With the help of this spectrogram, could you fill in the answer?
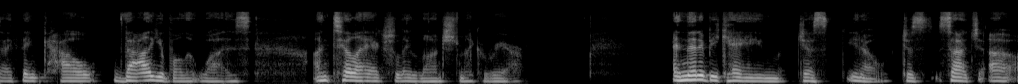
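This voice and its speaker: A woman in her fifties, an actress, telling her story in a candid, reflective interview. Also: fairly low pitch. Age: 50s. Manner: candid, reflective, quotes her own past thoughts. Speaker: actress and guest.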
